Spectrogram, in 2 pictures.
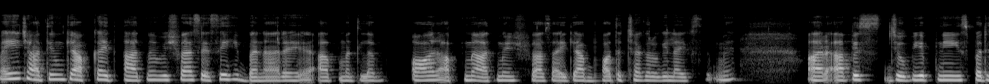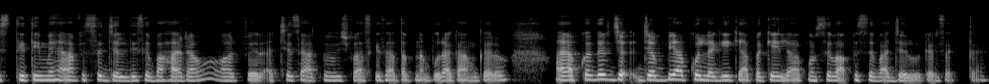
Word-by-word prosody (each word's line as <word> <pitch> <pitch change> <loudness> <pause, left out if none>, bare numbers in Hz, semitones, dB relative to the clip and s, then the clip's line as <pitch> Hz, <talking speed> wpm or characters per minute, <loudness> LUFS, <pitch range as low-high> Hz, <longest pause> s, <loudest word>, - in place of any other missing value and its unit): मैं - - +2
ये 260 +1 +5
चाहती 235 -5 +2
हूँ 230 0 +2
कि 230 - +1
आपका 225 -1 +3
इत 200 -1 +1
आत्मविश्वास 205 +2 +1
ऐसे 200 +3 +2
ही - - -1
बना 170 0 +1
रहे 180 0 -1
आप 170 0 0
मतलब 180 0 -4 0.3
और 195 +1 +4
आप - - -2
में 195 -1 +2
आत्मविश्वास 175 0 -1
आए - - +1
कि 170 - -3
आप 180 -1 +2
बहुत 170 - -1
अच्छा 195 0 -2
करोगे 185 -1 -1
लाइफ 170 -2 -2
स - - -18
में। 210 +1 -3 0.8
और 190 0 +6
आप 190 +2 +2
इस 210 0 +2 0.2
जो 195 -2 +6
भी 200 +2 +4
अपनी 200 0 +2
इस 200 +1 0
परिस्थिति 200 +1 +1
में 200 0 +2
हैं, 210 - +1
आप 190 - 0
इससे 210 0 -2
जल्दी 180 -1 0
से 180 +2 -2
बाहर 180 0 0
आओ 195 +8 -2
और 180 -1 -1
फिर 100 0 -1
अच्छे 195 - -5
से 195 +3 -4
आत्मविश्वास 185 +2 -3
के - - -2
साथ - - -3
अपना - - -4
पूरा - - +1
काम 175 - -2
करो 200 - -2 0.5
और - - +5
आपका 225 - +2
अगर 230 +1 +5
ज 220 +2 +4
जब 195 0 +3
भी 230 - +5
आपको 215 +1 +3
लगे 195 -1 +2
कि 190 - -2
आप - - -2
अकेले 95 - 0
हो, 100 - 0
आप - - -8
मुझसे 190 +1 -2
वापस 200 +1 -2
से 190 - -1
बात - - -1
ज़रूर - - -1
कर - - -4
सकते - - -11
हैं। 195 -1 -11
190 Hz, 230 wpm, -24 LUFS, 180-205 Hz, 0.8 s, और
